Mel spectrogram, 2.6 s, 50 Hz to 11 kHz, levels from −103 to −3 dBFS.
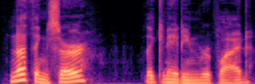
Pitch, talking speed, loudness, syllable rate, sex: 130 Hz, 115 wpm, -20 LUFS, 4.9 syllables/s, male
